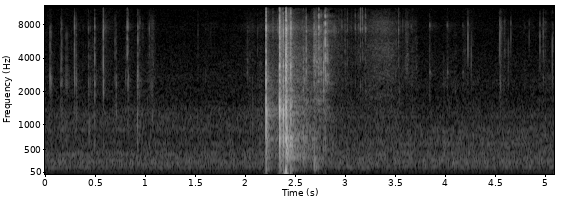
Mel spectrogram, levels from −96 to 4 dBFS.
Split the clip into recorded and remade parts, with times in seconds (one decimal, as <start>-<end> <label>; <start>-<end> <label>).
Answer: 0.0-5.1 recorded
